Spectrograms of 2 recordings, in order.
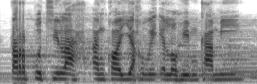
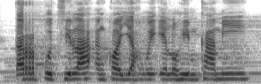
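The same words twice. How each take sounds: No difference in how they are said.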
